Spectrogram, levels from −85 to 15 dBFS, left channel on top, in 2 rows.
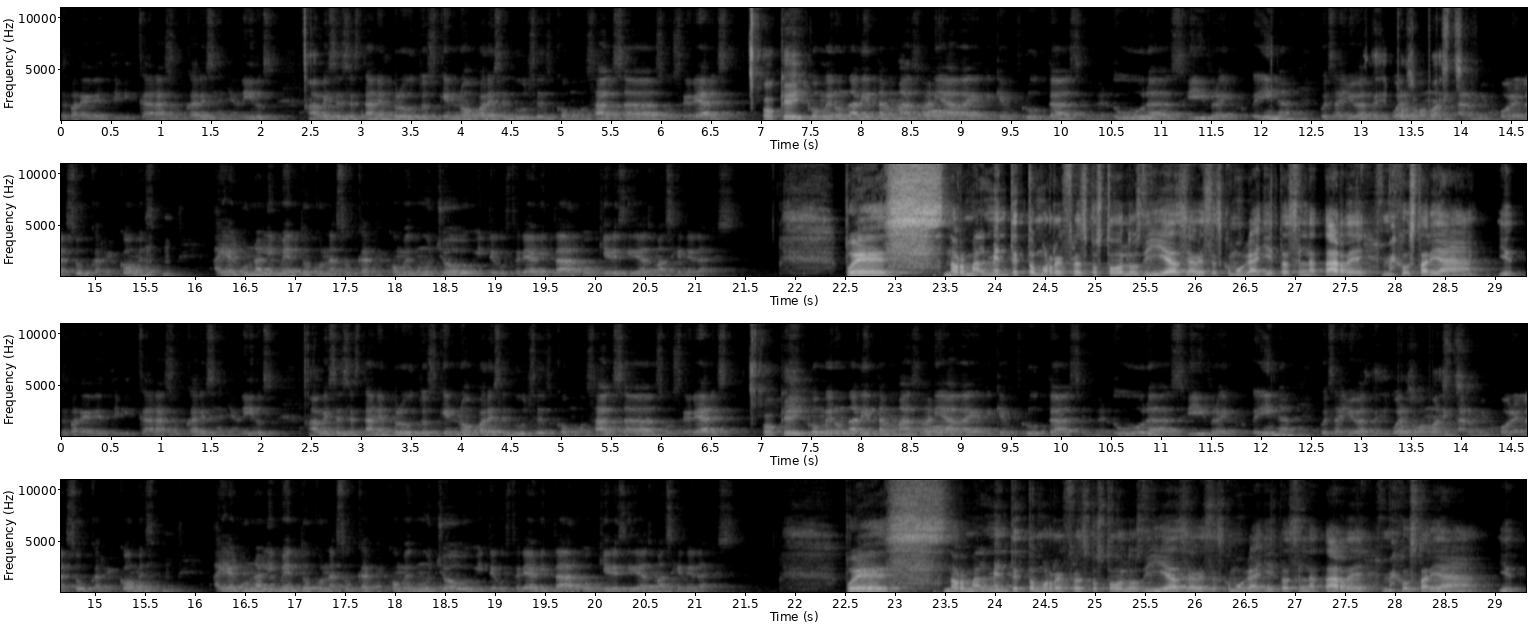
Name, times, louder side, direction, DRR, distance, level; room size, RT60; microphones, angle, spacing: voice 1, 0.0-6.6 7.2-12.3 12.6-15.6 16.2-21.4, equal, ahead, -1 dB, 3.7 m, -39 dB
voice 2, 7.0-7.4 13.4-13.6 21.9-29.2, left 6 dB, 90° left, 11 dB, 0.9 m, -25 dB
sound 1, 8.6-9.2, left 3 dB, 55° left, 2.5 m, -40 dB
14.0 x 10.5 x 6.0 m, 0.89 s
head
